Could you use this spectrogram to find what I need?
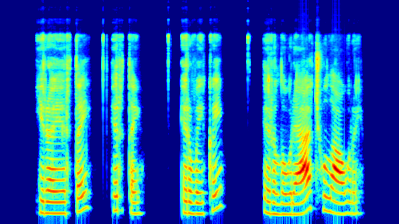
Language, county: Lithuanian, Alytus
